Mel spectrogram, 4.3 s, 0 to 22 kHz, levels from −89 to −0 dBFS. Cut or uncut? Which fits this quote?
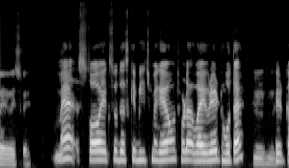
uncut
